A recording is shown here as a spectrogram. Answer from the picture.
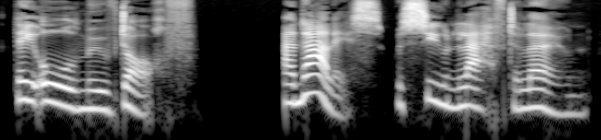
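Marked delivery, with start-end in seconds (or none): none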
